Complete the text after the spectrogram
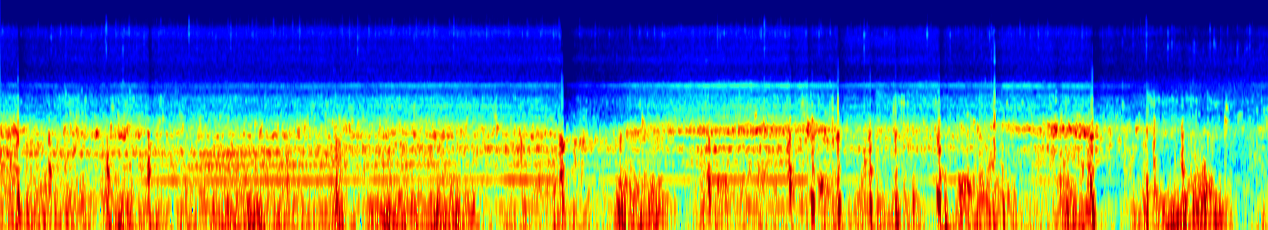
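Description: Water rushes and sloshes in a low, muffled rumble underwater.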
